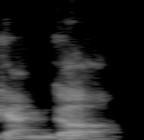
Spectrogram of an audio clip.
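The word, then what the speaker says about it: Guingand: It's spelt Gingand, but I believe you pronounce it Gangar.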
